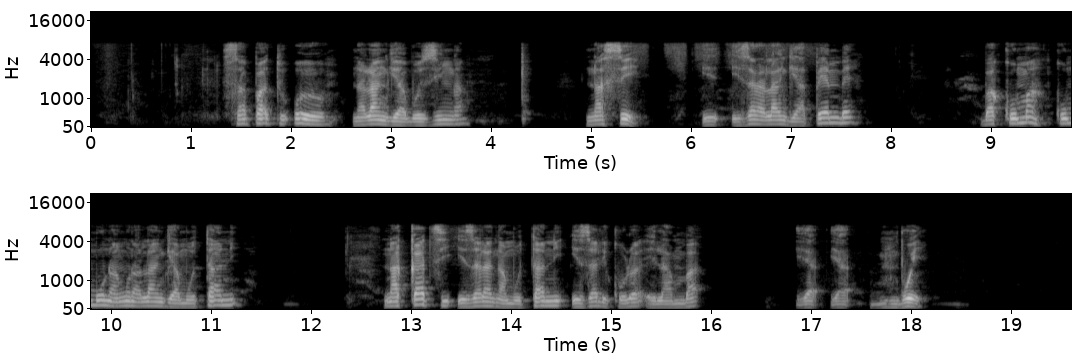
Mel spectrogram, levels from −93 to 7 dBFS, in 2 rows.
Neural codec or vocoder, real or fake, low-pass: none; real; 7.2 kHz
